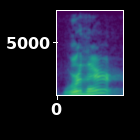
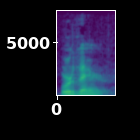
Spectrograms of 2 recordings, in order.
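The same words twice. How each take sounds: First: "We're there" pitched much higher and louder; emphatic repeat. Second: Said in the usual way. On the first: Real, not acted. Preacher warning of a world of doubt, emphatic "We're there". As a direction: drive home "there" with a high, forceful push.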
